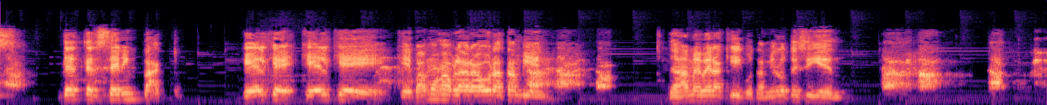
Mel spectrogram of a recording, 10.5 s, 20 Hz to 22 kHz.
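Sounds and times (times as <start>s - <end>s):
neighborhood dogs barking: 0.0s - 1.2s, 3.5s - 6.3s, 8.8s - 10.4s
speech: 0.2s - 1.8s, 2.4s - 5.8s, 6.7s - 10.1s.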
